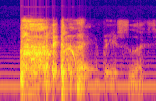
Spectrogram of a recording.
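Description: A person clearing their throat in one harsh burst about a second long, starting a quarter second in, over a steady low electrical hum.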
